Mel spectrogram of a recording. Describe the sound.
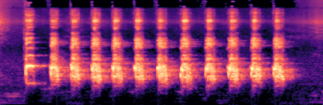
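A loud, close turkey gobble made on a mouth call: a quick rattling burst of about a dozen rapid pulses lasting a few seconds, with no talking.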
